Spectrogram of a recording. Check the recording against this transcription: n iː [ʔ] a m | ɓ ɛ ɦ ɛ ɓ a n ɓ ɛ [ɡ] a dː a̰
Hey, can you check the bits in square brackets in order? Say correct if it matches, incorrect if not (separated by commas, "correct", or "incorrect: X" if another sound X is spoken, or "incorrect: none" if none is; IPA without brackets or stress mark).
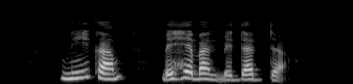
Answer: incorrect: k, incorrect: d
